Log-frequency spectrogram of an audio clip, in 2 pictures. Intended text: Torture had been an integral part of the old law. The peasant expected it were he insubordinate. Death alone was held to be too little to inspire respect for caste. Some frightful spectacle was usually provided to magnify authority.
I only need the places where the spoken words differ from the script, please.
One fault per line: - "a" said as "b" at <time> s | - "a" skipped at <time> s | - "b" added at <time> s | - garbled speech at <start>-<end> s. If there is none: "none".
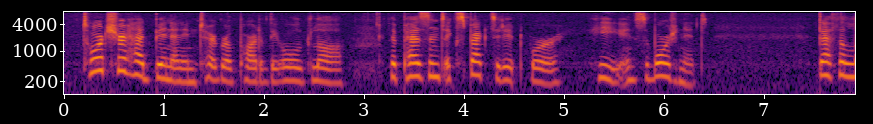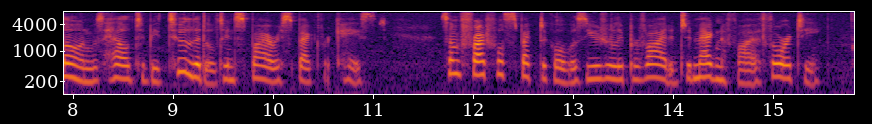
none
